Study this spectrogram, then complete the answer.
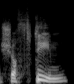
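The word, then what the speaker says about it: שופטים: Se dice Shoftim, en realidad en hebreo tiene una shin, que es una letra que obviamente en castellano no existe, que se reemplaza en el idioma castellano, se translitera con una S y una H.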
